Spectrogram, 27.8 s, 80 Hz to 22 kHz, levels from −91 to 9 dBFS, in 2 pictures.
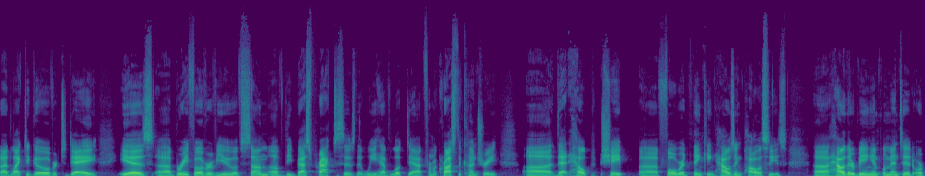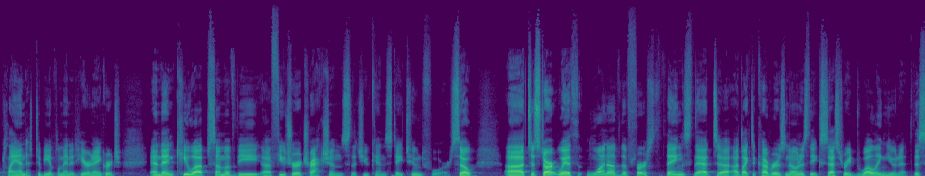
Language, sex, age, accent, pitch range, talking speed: English, male, 40-59, American, 115-140 Hz, 185 wpm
